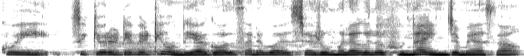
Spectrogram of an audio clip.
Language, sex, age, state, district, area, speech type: Sindhi, female, 18-30, Gujarat, Surat, urban, spontaneous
